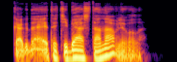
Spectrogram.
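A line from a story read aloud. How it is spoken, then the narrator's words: Convulsive sigh. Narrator (Russian): Едриэль судорожно вздохнул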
